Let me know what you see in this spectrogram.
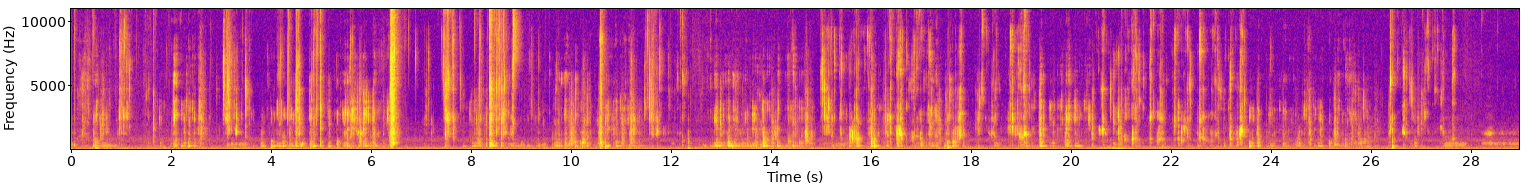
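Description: Close-miked eating sounds of wide, flat udon noodles in spicy sauce being chewed: a dense, irregular run of sticky, wet clicks and smacks from the mouth.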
